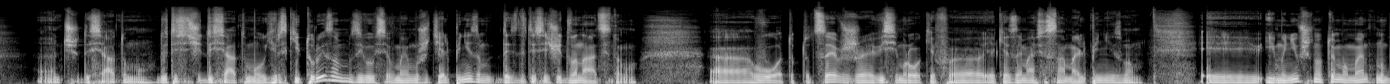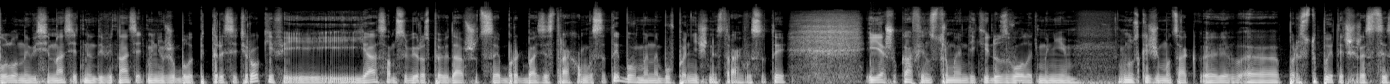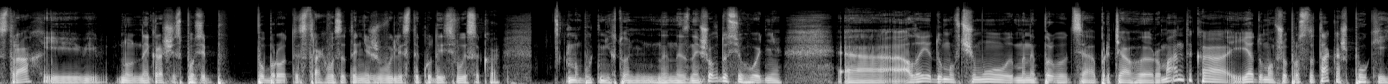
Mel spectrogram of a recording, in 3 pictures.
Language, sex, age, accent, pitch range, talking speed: Ukrainian, male, 20-39, native, 85-100 Hz, 155 wpm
